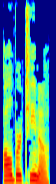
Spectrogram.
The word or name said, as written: albertina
